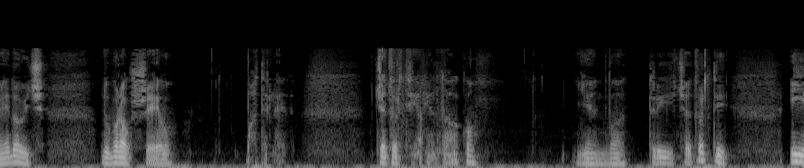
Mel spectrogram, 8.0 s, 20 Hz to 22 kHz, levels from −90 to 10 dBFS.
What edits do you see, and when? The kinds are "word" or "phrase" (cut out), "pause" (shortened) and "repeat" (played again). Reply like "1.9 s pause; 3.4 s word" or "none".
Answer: 1.3 s phrase; 4.2 s phrase

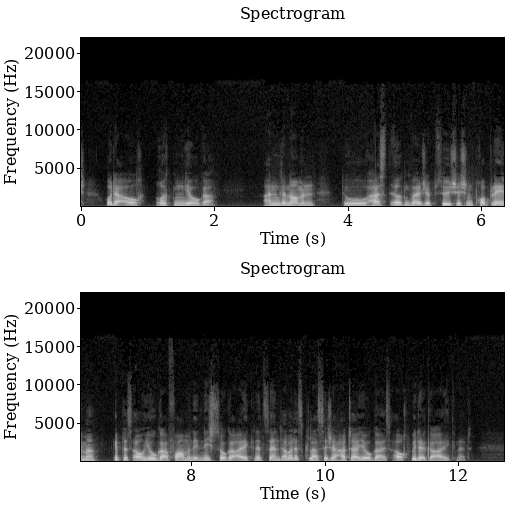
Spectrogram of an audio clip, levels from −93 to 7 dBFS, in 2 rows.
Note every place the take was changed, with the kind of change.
none

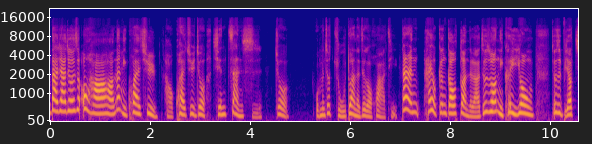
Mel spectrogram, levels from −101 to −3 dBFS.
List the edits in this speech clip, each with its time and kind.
2.2 s pause; 3.2 s pause; 7.0 s pause

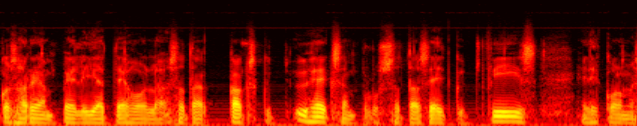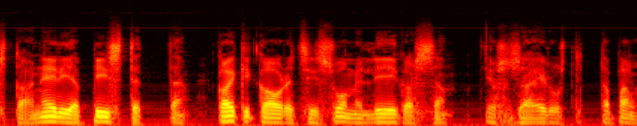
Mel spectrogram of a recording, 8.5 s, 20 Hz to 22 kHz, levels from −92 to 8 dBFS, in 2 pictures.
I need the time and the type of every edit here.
none

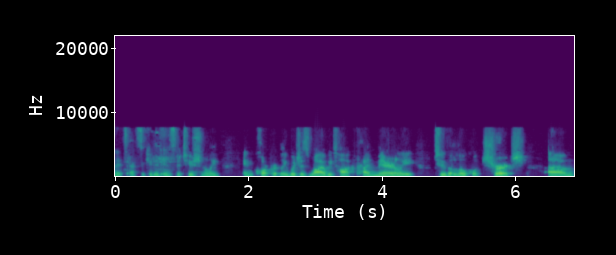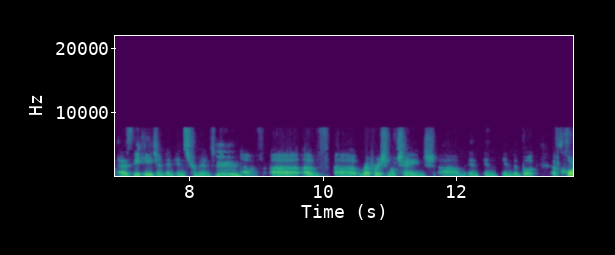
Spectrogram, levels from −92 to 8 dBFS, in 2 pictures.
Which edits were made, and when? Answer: none

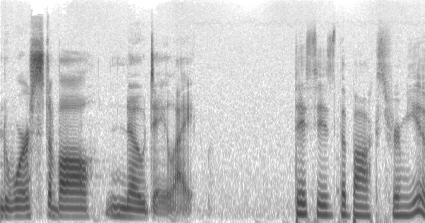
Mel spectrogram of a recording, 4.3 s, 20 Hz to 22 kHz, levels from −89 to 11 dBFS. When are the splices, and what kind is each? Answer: none

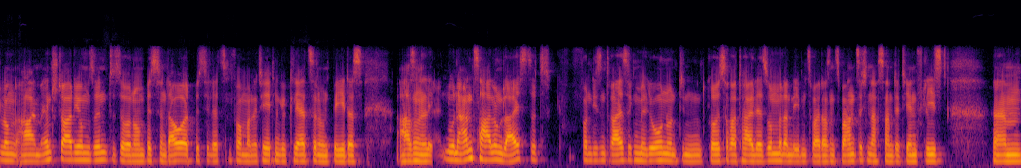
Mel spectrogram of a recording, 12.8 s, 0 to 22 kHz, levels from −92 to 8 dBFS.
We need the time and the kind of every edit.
5.4 s word

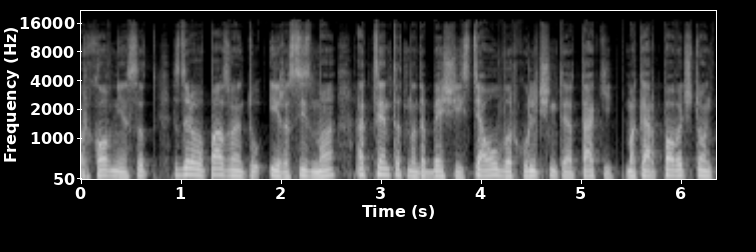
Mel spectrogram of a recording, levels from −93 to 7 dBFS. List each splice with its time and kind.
3.4 s word

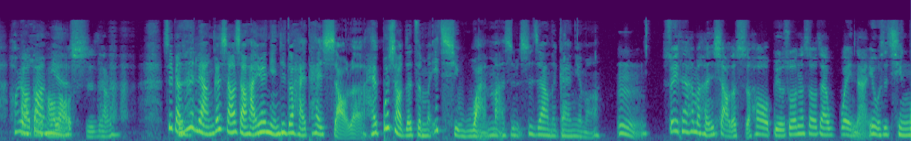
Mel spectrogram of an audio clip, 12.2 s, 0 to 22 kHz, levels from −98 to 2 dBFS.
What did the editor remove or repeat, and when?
8.1 s pause

